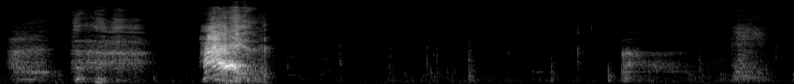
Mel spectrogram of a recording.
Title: loud sneezing 1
